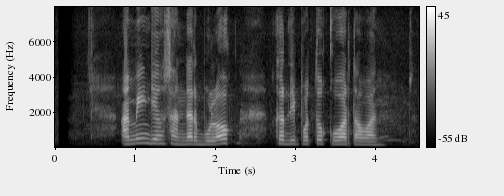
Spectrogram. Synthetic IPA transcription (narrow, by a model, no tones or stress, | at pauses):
ʔamiŋd͡ʒɨŋsandarbulɔkːɨrdipɔt̪ɔkəwart̪awan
